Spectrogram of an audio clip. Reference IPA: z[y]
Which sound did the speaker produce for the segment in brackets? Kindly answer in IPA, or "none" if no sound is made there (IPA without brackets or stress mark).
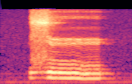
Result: y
